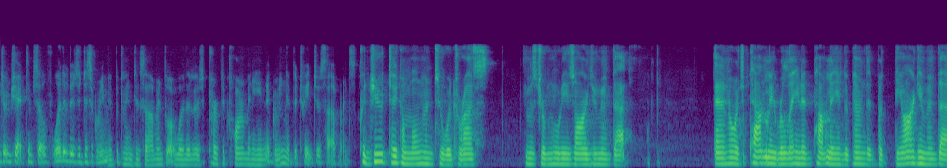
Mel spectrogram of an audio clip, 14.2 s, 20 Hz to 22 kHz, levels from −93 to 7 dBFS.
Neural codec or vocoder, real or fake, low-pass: autoencoder, 22.05 kHz, a latent of 192 numbers a frame, VITS, trained on one speaker; fake; 7.2 kHz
